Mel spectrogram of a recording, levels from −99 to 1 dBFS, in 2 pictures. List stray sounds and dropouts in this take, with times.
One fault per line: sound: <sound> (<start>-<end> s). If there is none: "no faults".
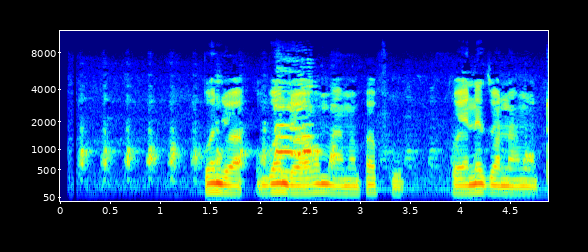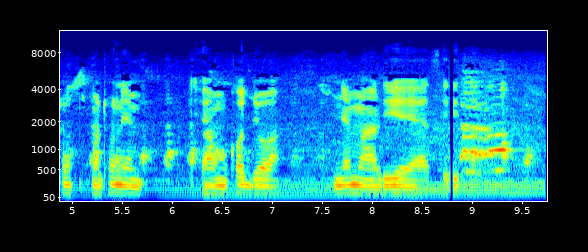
sound: dropout (8.8-8.8 s)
